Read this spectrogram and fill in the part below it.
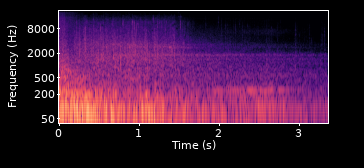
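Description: The Incendio fire spell from Hogwarts Legacy bursts with a loud, close whoosh and rumbling blast that decays over a few seconds into a crackling tail, no voices.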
